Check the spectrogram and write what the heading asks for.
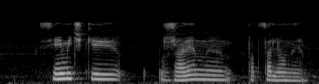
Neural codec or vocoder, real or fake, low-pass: none; real; 7.2 kHz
